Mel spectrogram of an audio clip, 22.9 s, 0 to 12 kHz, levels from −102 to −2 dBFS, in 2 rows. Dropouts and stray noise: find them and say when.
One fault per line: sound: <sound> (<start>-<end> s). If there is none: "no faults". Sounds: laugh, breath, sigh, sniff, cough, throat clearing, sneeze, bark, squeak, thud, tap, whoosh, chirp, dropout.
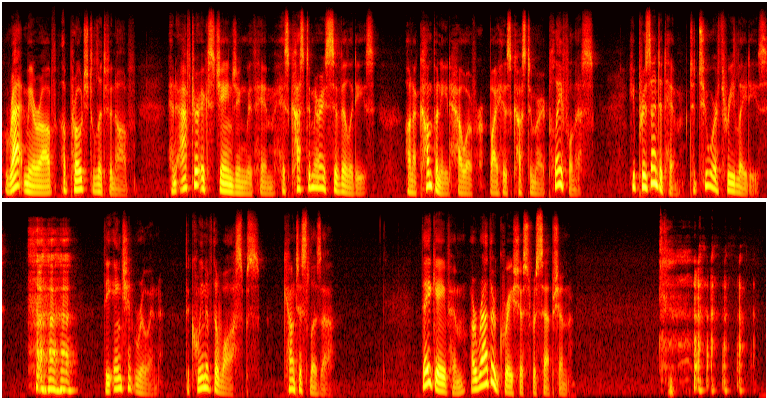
sound: laugh (11.9-12.6 s)
sound: laugh (21.3-22.8 s)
